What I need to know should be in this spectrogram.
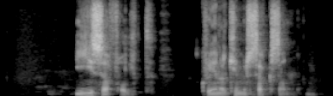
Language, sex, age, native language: Icelandic, male, 30-39, Icelandic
